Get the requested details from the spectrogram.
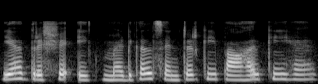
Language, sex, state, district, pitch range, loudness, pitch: Hindi, female, Jharkhand, Garhwa, 215-245 Hz, -17 LUFS, 230 Hz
